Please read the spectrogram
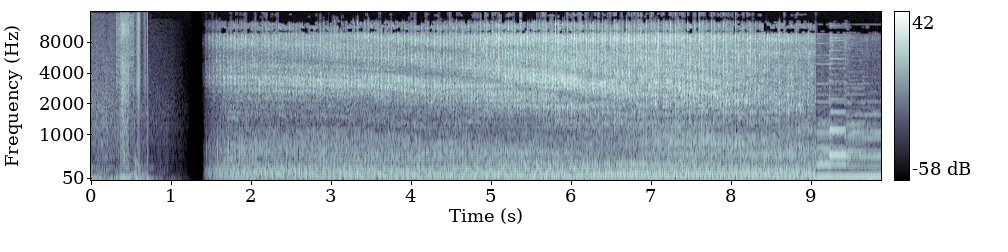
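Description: The engine of a lowered Ram 1500 pickup idling steadily through its exhaust, starting after a short gap about a second in; acoustic guitar music comes in near the end.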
